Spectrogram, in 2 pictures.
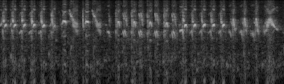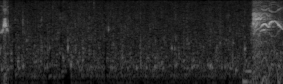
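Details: Young birds learn from this hooded siskin song: close to three seconds of quick, high, twittering notes, then silence, ending with one short, bright burst.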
